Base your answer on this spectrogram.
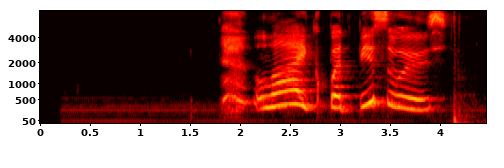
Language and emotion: Russian, positive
